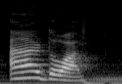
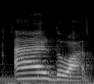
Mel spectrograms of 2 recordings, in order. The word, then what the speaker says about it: Erdoğan: Yes, it's Erdoğan. Erdoğan. But in this one, we don't actually make a double sound. We actually connect O and A. Erdoğan. Erdoğan.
